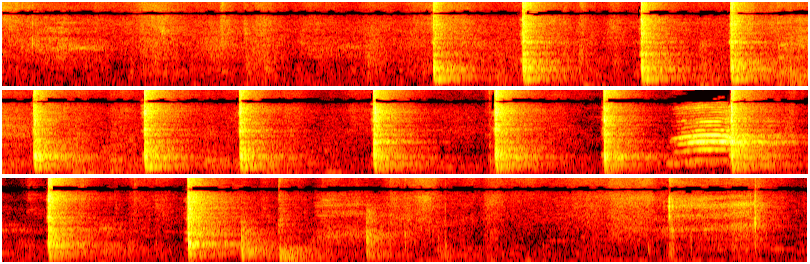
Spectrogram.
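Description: A plastic pickleball bounced again and again off a wooden paddle: a run of sharp, hollow taps about two a second for around seven seconds. A short vocal sound cuts in about halfway through.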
